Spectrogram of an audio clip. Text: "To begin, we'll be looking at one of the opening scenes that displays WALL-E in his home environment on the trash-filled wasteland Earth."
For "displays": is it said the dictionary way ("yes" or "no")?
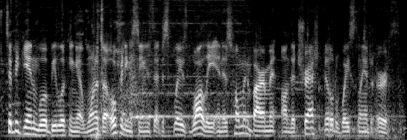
yes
